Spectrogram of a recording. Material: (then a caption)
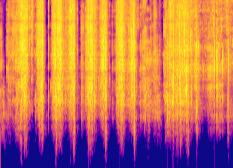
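Plastic. A small, clear, thin plastic water bottle with a blue label, already crushed, is held in the hand and shaken and crinkled. It makes irregular bursts of bright, crackling crinkles with sharp snaps and almost no low end. The bursts come in quick uneven waves, separated by brief pauses.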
